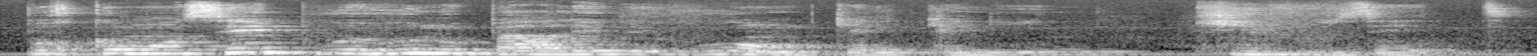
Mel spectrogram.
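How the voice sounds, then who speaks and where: A woman's voice: mid-range voice, expressive, moderate pace, music in the background. A woman hosting a TV interview show, polite and formal with light laughter. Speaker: TV show host. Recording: echoey room with background noise.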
